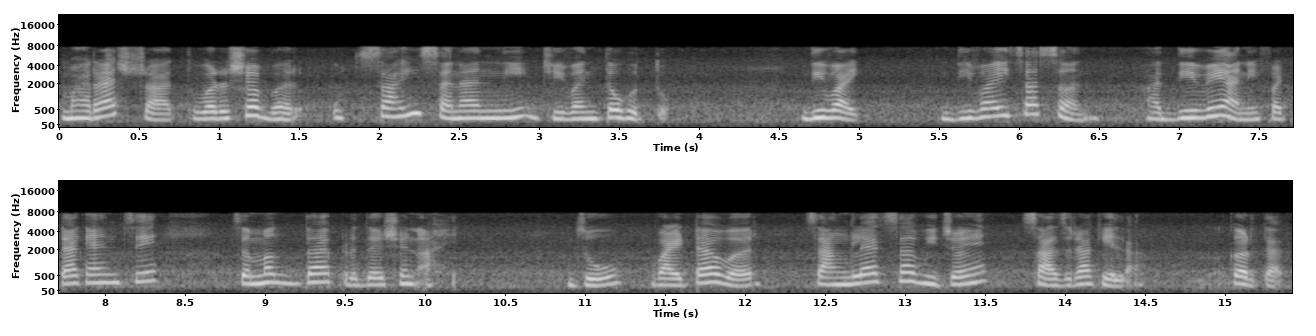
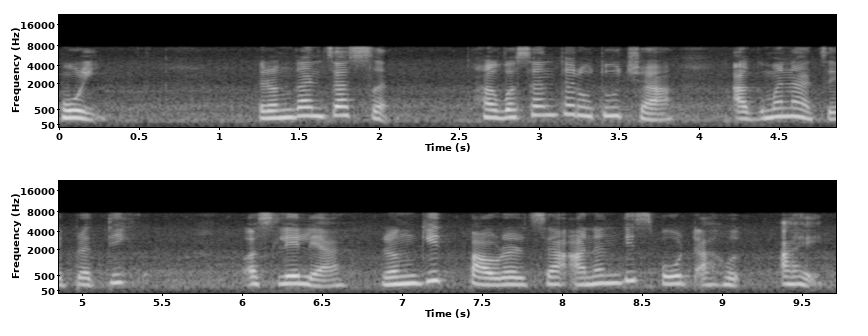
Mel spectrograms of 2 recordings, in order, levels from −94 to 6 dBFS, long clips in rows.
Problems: constant background noise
